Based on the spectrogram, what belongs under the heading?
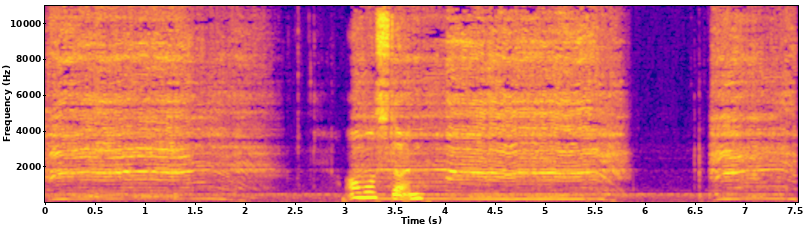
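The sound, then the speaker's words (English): An electric pencil sharpener sharpening pencils whirs with a steady, buzzing motor hum and grinding, running in long stretches with brief pauses, while a voice briefly speaks over it midway. “All right, hold on. Let me sharpen these again.”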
